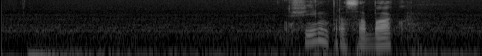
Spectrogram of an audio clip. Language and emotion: Russian, neutral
